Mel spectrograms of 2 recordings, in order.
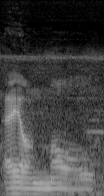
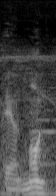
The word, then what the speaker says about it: Aeon Mall: As we heard in class, Aeon Mall is spoken as Aeon Mon. All shopping mall. Aeon Mall. Mon. Mon. Mon. Not mon, yeah, to get mon.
